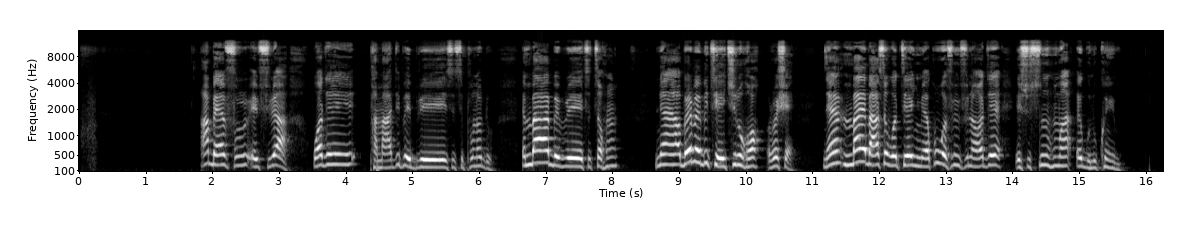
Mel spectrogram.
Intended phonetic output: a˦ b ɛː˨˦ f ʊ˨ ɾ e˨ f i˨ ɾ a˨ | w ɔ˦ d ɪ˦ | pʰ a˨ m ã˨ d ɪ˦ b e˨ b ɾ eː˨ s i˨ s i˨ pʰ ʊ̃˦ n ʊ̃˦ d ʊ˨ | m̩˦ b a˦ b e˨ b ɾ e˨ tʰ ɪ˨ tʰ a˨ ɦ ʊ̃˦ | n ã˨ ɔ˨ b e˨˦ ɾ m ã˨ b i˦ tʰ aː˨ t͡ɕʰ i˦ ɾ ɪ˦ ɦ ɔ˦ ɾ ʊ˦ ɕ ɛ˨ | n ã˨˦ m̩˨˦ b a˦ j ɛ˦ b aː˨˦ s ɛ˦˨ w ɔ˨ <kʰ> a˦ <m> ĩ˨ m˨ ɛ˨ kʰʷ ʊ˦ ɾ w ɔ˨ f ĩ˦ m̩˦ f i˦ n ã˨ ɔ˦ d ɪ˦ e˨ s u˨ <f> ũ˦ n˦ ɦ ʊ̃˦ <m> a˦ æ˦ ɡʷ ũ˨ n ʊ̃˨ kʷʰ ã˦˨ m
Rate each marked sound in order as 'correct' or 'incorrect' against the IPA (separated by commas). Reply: incorrect, incorrect, incorrect, correct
